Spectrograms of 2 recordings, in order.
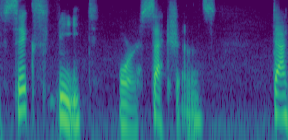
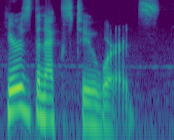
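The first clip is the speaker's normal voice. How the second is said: ordinary talk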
